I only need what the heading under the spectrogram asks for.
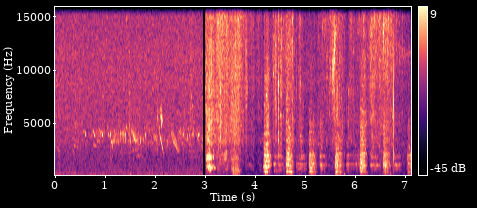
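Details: Labrador Retriever on an outing to the Sylvenstein reservoir in Bavaria, where it retrieved a lighthouse toy that later broke; after three quiet seconds comes a run of short, tonal whines or yelps, roughly two per second.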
